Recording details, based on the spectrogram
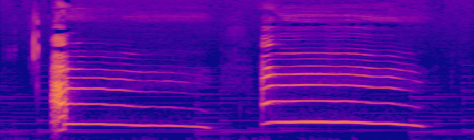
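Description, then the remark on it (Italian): Two long, mournful howls with a sharp yelping start, each held for over a second and slowly falling in pitch, loud, like a wolf crying in distress. “Ma cos'è questo rumore? Sembra che piange. Lupo? Ma lupo, cosa ci fai qui da solo? E perché piangi così tanto?”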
